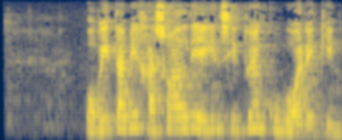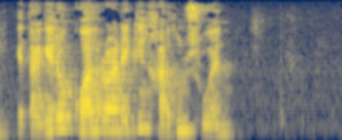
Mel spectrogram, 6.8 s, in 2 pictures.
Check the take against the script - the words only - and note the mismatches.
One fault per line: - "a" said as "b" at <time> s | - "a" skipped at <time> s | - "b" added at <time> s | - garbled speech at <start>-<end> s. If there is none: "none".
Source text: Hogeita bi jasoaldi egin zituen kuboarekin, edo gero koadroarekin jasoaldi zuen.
- "edo" said as "eta" at 3.6 s
- "jasoaldi" said as "jardun" at 5.0 s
